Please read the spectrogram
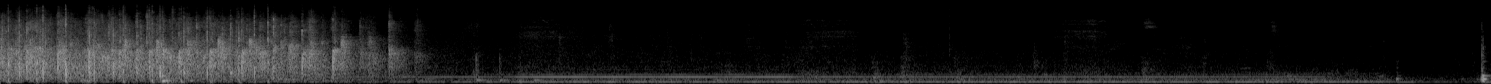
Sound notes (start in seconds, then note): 11.5 applause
